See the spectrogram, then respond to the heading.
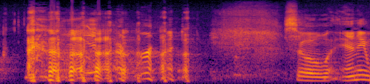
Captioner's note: laughing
